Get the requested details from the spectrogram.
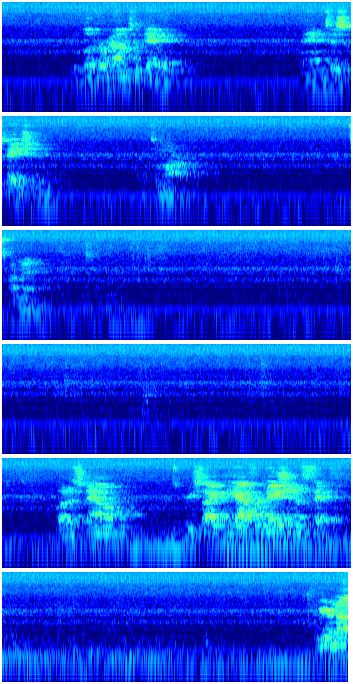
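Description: A man speaks slowly and calmly into a microphone in a large echoing hall.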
